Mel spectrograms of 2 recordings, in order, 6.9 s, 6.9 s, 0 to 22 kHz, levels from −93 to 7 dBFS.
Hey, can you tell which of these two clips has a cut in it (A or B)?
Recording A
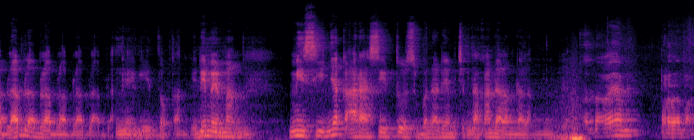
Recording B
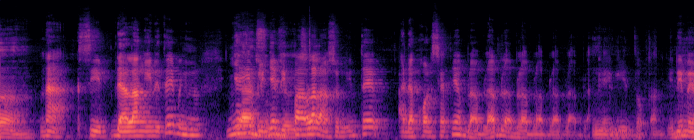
A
